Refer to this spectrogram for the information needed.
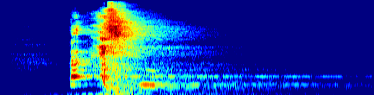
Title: SNEEZING COMPILATION😷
